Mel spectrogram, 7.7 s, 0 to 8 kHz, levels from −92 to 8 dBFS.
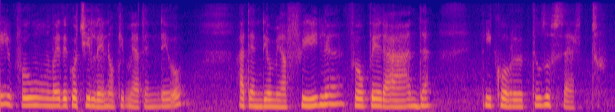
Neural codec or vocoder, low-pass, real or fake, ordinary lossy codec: codec, 16 kHz in and 24 kHz out, 0.8 kbps, FocalCodec, streaming, 65536 codes; 7.2 kHz; fake; none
